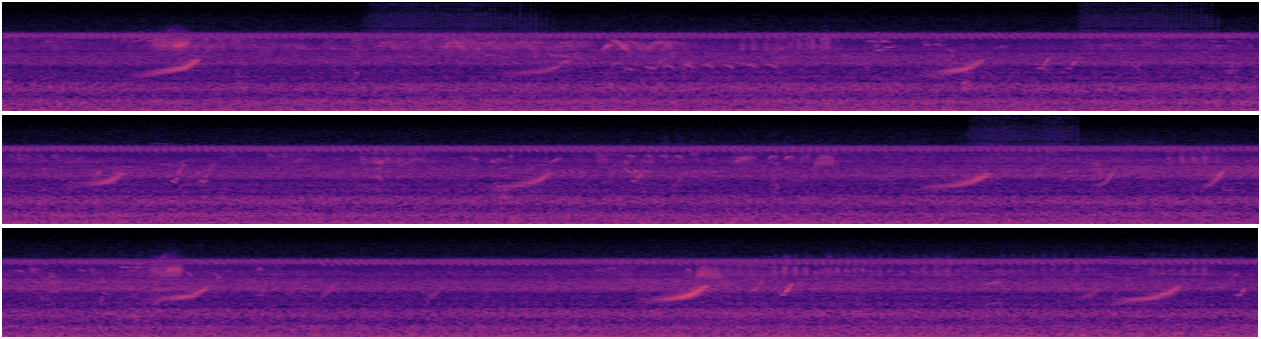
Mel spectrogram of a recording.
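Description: Outdoor night-style animal chorus: a steady high-pitched insect drone, with a small animal's short rising chirp repeated about every two to three seconds, about a dozen times.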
